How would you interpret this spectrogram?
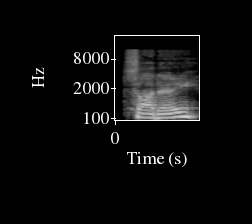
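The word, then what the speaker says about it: צ: for the final letter Sade it's a TS sound it also has a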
